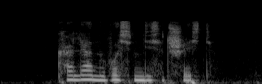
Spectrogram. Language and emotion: Russian, neutral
